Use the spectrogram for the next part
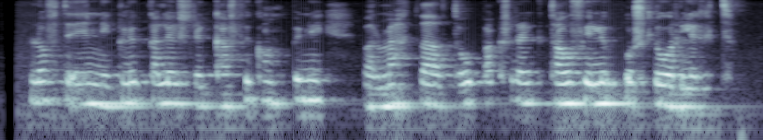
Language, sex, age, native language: Icelandic, male, 18-19, Icelandic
